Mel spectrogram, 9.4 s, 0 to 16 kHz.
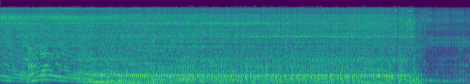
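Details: Stihl 180 two-stroke chainsaw after piston and crankshaft seal replacement: quick rev blip, then steady high scream with no hunting or surging; revs normal, no air leak anywhere.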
